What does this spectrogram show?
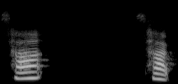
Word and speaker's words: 삭: In this case, the letter, which is usually an S sound, becomes a T sound.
